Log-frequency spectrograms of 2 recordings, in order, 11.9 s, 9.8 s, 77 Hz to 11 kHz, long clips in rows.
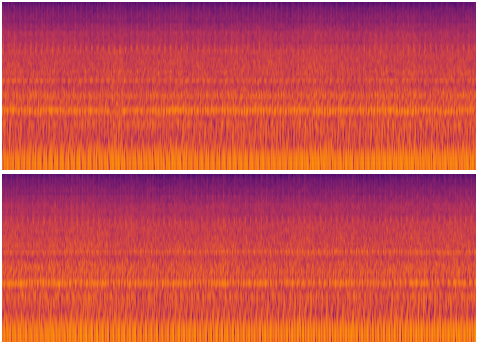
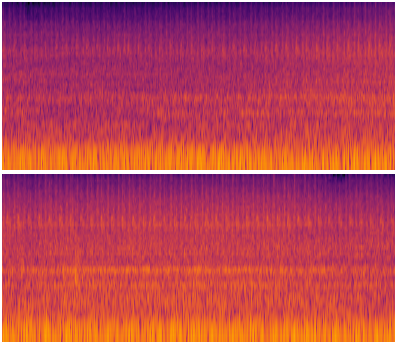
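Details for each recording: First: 1978 Dodge D150 V8 after fixing top-end lifter tick following cam and head swap (new lifters): even, steady idle, valvetrain clatter gone, only a faint light tick believed from the exhaust; normal idle. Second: 1978 Dodge D150 V8 at idle after cam, lifter and head swap: light rapid top-end ticking about four a second over steady idle; lifter tick, factory pushrods found too short for the new setup.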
